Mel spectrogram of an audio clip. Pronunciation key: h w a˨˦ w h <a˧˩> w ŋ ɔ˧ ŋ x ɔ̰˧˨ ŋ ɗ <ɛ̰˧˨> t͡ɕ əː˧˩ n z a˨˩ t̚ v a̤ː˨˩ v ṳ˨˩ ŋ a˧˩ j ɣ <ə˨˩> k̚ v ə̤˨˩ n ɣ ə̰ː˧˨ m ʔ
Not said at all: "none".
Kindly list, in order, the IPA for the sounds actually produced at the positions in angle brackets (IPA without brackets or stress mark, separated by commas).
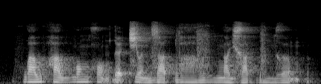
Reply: a˧˩, ɛ̰˧˨, a˨˩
